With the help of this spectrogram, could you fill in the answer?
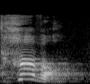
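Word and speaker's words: Havel (הבל): Abel in Hebrew is pronounced Havel.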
